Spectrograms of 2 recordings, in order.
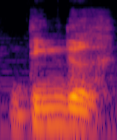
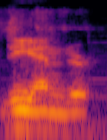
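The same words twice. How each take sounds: First: The name is said with a German accent. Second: The name is said with an American accent. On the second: "U S English, American English"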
